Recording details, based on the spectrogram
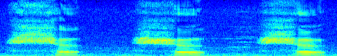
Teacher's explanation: ہا گلے کے درمیان سے. تو گلے کا درمیان بھی ان کو بچوں کو بتانا ہے کہ یہ جو ہڈی سی نکلی ہوئی ہے گلے کا درمیان ہے, یہاں سے آپ نے ہا کی آواز نکالی.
